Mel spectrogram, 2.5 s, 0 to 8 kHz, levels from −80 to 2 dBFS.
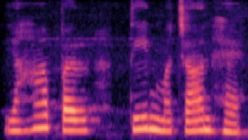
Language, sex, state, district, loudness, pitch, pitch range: Hindi, female, West Bengal, Alipurduar, -17 LUFS, 220 Hz, 210-240 Hz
